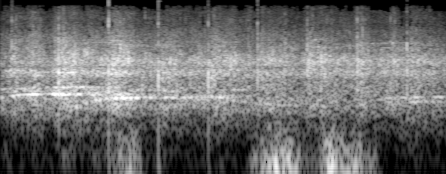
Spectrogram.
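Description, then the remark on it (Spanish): An audience applauds steadily to welcome back children who were at a camp, a dense crackle of many hands clapping at once, holding a fairly even loudness throughout with no voices heard over it. “Pido que por favor les demos un aplauso.”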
